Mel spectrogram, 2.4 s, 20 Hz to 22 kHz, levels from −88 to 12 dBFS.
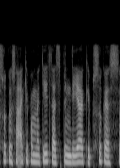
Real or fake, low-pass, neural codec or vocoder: real; 7.2 kHz; none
